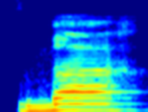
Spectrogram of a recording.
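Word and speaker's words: باء: বা এক আলিফ টান জাস্ট, বা।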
